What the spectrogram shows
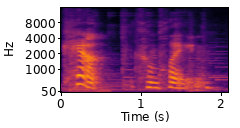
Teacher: The word can't is generally quite emphasized, and that vowel will be fully pronounced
